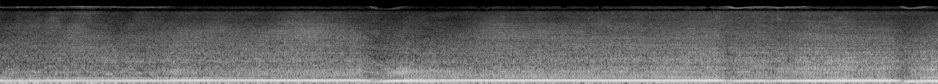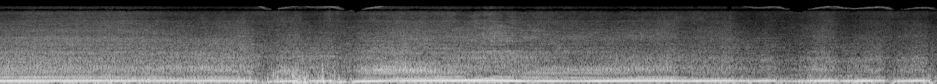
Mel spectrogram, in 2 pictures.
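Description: Cummins turbo diesel in a mud truck running hard under heavy load as its giant tires churn through a deep mud pit. The engine note holds high and steps up and down in pitch every few seconds as the tires spin and bite.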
